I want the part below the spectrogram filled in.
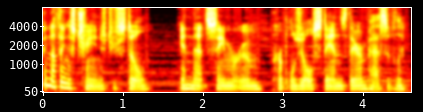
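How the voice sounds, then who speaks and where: A man's voice: mid-range voice, moderate pace, gravelly, soft background music. A man narrating a tabletop game as game master in a dramatic storytelling style.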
